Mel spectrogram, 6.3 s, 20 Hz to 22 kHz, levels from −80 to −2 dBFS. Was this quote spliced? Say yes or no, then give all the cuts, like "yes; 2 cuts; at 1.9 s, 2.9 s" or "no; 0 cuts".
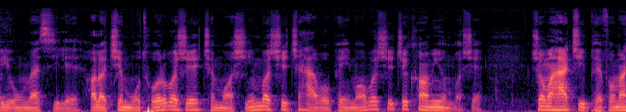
no; 0 cuts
